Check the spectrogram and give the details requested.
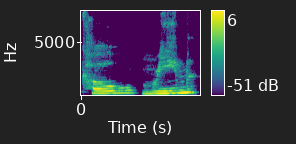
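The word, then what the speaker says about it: קוראים: so in this case, this word is going to be ko-reem because you have the first 2 letters make ko, and that's the end of the syllable. Then the resh is the beginning of the next syllable, but it goes with the silent ayin.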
